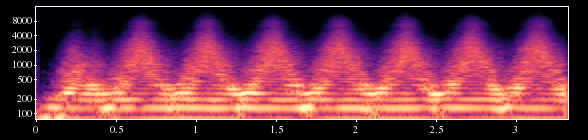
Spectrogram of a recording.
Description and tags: Bass loops for LuSH-101
4x4-Records, Dance, EDM, Electric, J-Lee, Music, Pad, Riser, compressed, sound-effect, soundeffect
